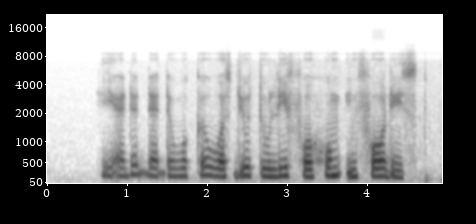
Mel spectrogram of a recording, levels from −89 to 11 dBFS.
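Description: From 0.67 s to 2.67 s the level climbs steadily by about 9 dB, the signature of automatic gain rising: the gain control judged the input too quiet and pushed its gain up over those two seconds. What separates it from a talker simply leaning toward the microphone is that the background noise swells right along with the speech. The slow ramp also rules out a sudden gain step, and the rise is carried through the call codec's roughly 12 kHz band.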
